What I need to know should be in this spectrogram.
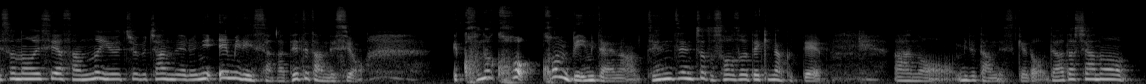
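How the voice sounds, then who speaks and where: A woman's voice: medium pitch, dark tone. A woman with a Kansai accent, a karaoke teacher talking casually and at length on her own podcast, rambling with many fillers. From Japan. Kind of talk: casual solo podcast chat.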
